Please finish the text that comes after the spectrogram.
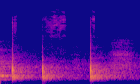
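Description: A math answer is written down in three short, separate strokes, each a soft scratch with a slight tap at the start and a trailing rasp, quiet and close with no speech.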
